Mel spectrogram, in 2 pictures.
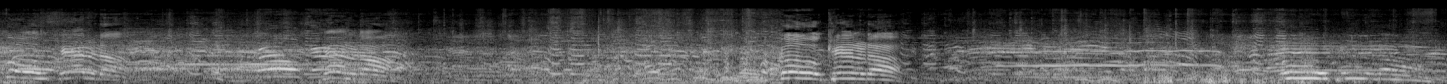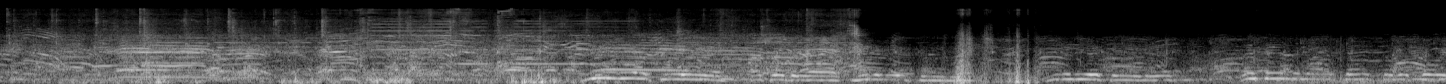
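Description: A crowd of men and women chants and shouts loudly outdoors.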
